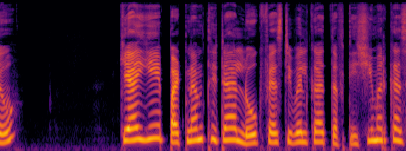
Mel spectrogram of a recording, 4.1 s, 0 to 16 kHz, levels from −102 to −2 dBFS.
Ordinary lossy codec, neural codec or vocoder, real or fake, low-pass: none; none; real; 14.4 kHz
